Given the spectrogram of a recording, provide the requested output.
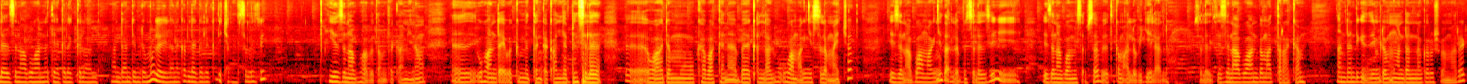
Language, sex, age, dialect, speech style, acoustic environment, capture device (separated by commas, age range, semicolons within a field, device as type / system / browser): Amharic, female, 35-44, Ethiopia - Addis Ababa, happy, music, mobile / Linux / Chrome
